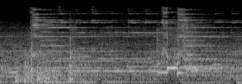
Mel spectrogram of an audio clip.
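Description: Aarti devotional music: bells ringing steadily with khol drums beating beneath, a sharp bell strike about a third of a second in and another near the end, and a long held note coming in near the end.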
